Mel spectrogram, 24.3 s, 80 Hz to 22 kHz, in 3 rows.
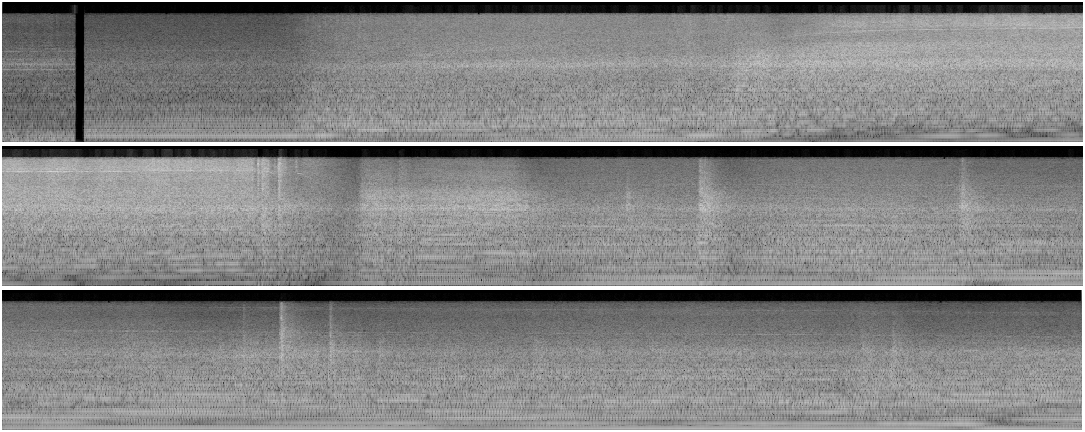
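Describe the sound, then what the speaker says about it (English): A 3.7L V6 car engine with a turbo kit, running E85 at 14 psi boost, revs up steadily under load on a dyno, pitch climbing for several seconds before dropping and holding a loud, even drone, close and continuous. "we got the car on the dyno. We're gonna do a run on E85"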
